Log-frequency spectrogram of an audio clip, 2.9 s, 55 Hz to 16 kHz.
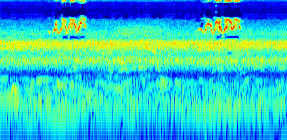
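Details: At a nest on 3-21-20, owls in a prey frenzy after a mouse is handed over: two short, high chittering bursts about a second and a half apart, over constant background hum.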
